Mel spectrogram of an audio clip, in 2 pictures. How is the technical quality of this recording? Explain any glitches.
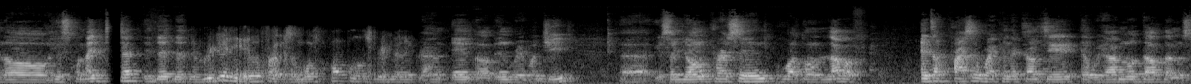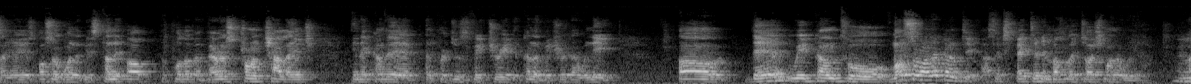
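The recording has audible network faults in its first ten seconds.

From 1.07 to 1.41 s, repeated packet loss leaves four gaps, the longest 127 ms. Each is patched by extending the last sound, covering about 46% of the span. This sounds choppy and robotic, and a spectrogram shows smeared, repeated frames.

From 1.88 to 4.28 s, a call bitrate drop from 96 to 7 kbps makes the sound rough and muffled. On a spectrogram, content above 6 kHz vanishes, leaving a flat ceiling before it returns.

Two jitter buffer speed-ups follow, at 7.19 to 8.08 s (107%) and 8.62 to 9.15 s (109%). Short pitch-period pieces, roughly 70 ms and 50 ms in total, are trimmed. The audio sounds hurried without any pitch change, and the waveform looks compressed in time.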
